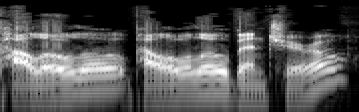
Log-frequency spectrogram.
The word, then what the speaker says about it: Banchero: For number one, we got Paolo Banchero. Was that how you said? Did I just absolutely butcher that name? – I think power forward from Duke. – You did pretty well there, guy.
